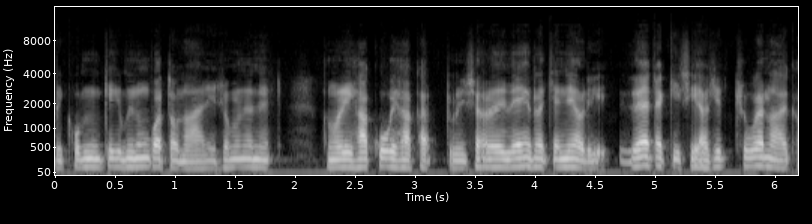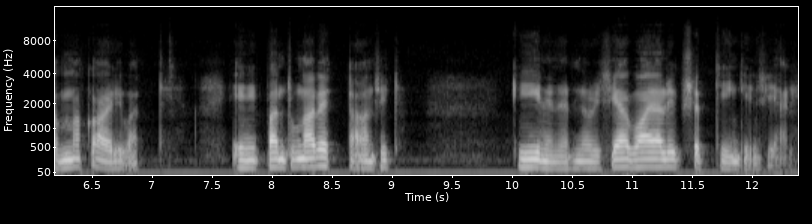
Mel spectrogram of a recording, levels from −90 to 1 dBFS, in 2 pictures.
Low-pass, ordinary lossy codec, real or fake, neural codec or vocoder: 14.4 kHz; none; fake; codec, 32 kHz, 1.9 kbps, SNAC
